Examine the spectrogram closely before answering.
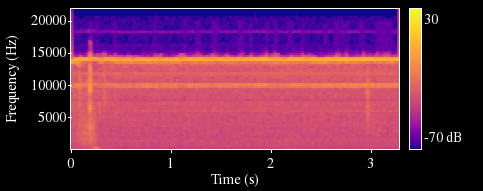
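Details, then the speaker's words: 1973 Sony KV-1800UB colour TV, first switch-on after 33 years, straight on mains: one short thump at switch-on, then faint steady high whine; screen lit with red raster; cause of noise unclear. "Well, made a noise, didn't it? Oh, it's lit up."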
